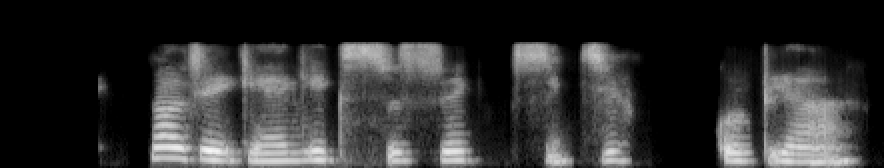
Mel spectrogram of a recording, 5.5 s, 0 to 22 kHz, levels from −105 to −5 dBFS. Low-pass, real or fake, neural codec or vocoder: 7.2 kHz; fake; codec, 16 kHz, 2 kbps, X-Codec, HuBERT features, trained on general audio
